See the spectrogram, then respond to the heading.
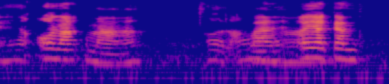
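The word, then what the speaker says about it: รัก: 사랑이라는 말에는 락. 락, 어. 락, 락. 그 내 이름 그 락. 아 진짜? 발음 똑같아.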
